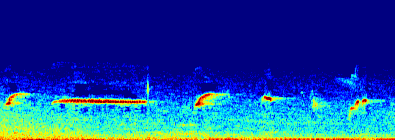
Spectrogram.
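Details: Canary in full song, offered as a training recording for songbirds: high clear whistled notes, one long steady whistle followed by short upswept notes, with low background rumble.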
